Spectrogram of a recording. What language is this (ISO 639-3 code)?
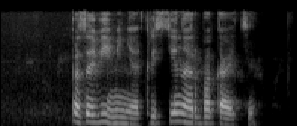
rus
